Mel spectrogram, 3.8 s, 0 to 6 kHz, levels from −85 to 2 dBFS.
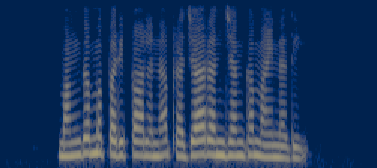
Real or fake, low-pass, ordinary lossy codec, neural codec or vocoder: real; 5.4 kHz; Opus, 16 kbps; none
